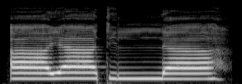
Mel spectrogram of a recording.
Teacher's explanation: لفظ الجلالہ مطلب کلمت اللہ کے لام کو پتلی آواز میں پڑھیں گے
